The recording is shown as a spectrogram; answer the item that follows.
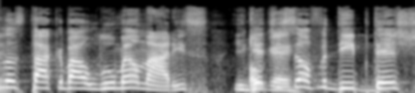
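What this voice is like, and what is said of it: Put-on Chicago accent. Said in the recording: “I'm going to do a Chicago accent”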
